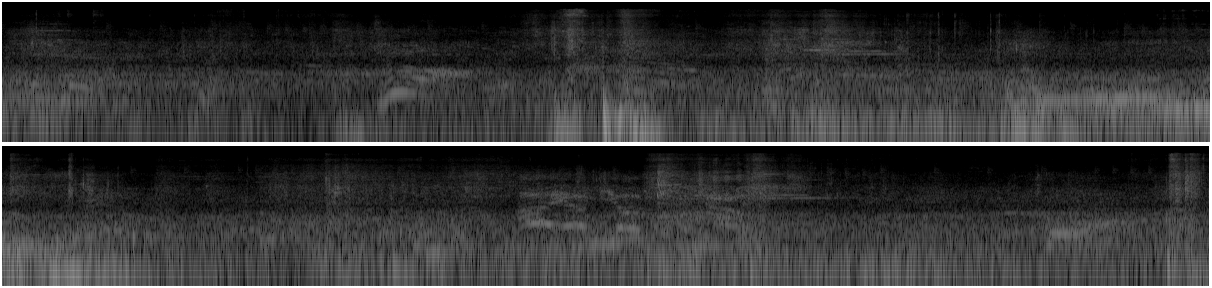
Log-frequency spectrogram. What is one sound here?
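Blades clash and strike in a close fight.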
